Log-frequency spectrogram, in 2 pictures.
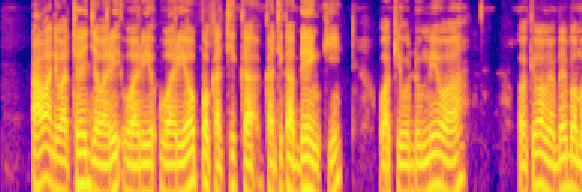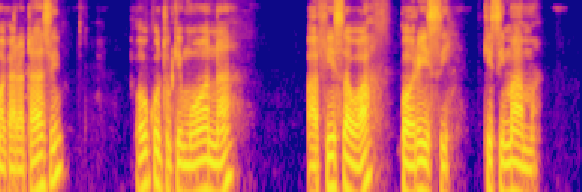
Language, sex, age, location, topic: Swahili, male, 18-24, Kisii, government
